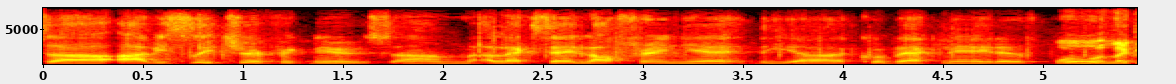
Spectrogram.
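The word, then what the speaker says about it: Lafrenière: That's the French pronunciation. When they pronounce it on the Canadian broadcasts in the World Juniors, they say Lafreniere. But tomato, tomato, it's cooler to say it the French way.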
